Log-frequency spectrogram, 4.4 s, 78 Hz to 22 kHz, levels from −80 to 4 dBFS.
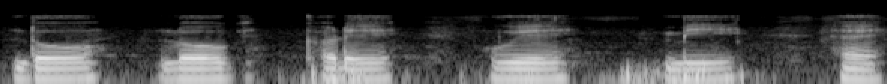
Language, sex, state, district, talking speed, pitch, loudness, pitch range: Hindi, male, Rajasthan, Jaipur, 80 wpm, 110 Hz, -17 LUFS, 110-115 Hz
